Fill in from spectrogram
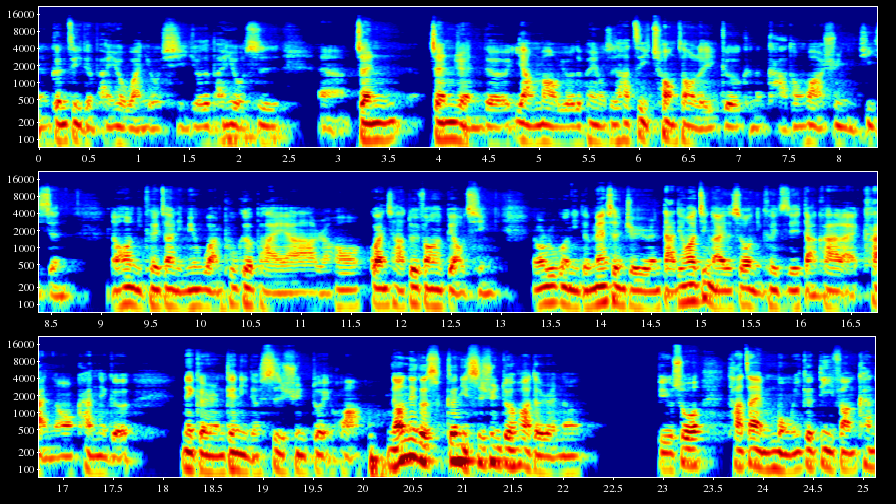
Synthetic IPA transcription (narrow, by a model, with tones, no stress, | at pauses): ə˧˦ŋkə˦nt͡sɹ̩˥˩t͡ɕi˨˩d̪ə˦pʰə˧˥ŋjo˨˧ʊwa˧˥njo˧˥ʊɕi˥˩jo˨˩ʊd̪ə˦pʰə˧˥ŋjo˨ʊʂɻ̩˥˩ | ə̰˨˩ʈ͡ʂə˥n | ʈ͡ʂə˥nɻə˧˦nd̪ə˧jɑ˥˧ŋmɑ˥˩ʊjo˨˩ʊd̪ə˧˩pʰə˧˥ŋjo˨ʊʂɻ̩˥˩t̪ʰa˥t͡sɹ̩˥˩t͡ɕi˨˩ʈ͡ʂʰwɑ˥˧ŋt͡sɑ˥˩ʊlə˩i˧˥ɡə˨kʰɤ˨˩nə˧˦ŋkʰa˨˩t̪ʰʊ˥ŋxwa˥˧ɕy˧˥ni˨˩t̪ʰi˥˩ʂə˥n | ɻa˧˥nxo˥˩ʊni˨˩kʰɤ˧˥i˨˩t͡sa˥˩li˨˩mjɛ˥˩nwa˧˥npʰu˥˧kʰɤ˥pʰa˧˥ɪa˧˦ɻa˧˥nxo˥˩ʊkwa˥nʈ͡ʂʰa˧˥t̪we˥˩ɪfɑ˥ŋd̪ə˨pjɑ˨˩ʊt͡ɕʰi˧˥˦ŋɻa˧˥nxo˥˩ʊɻu˧˥kwɔ˧˩ni˨˩d̪ə˩mɛ˥sə˨nʈ͡ʂə˨˩jo˨˩ɻə˦nt̪a˨˩t̪jɛ˥˧nxwa˥˧t͡ɕi˥˩nla˧˦ɪd̪ə˩ʂɻ̩˧˥xo˥˩ʊni˨˩kʰɤ˧˥i˨˩t͡sɻ̩˧˥t͡ɕjɛ˥t̪a˨˩kʰa˥ɪla̰˧˦ɪkʰa̰˥˩nɻa˧˥nxo˥˧ʊkʰa˥˧nna˥˩ɡə˩ | na˥˩ɪɡə˩ɻə˧˦nkə˦˥ni˨˩d̪ə˩ʂɻ̩˥˧ɕy˥˧nt̪we˥˧ɪxwa̰˥˩a˨˩nxo˥˧ʊna˥˩ɡə˩ʂkə˦ni˨˩ʂɻ̩˥˧ɕy˥˧nt̪we˥˧ɪxwa˥˩d̪ə˩ɻə˧˦nnə˦ | pi˨˩ɻu˧˥ʂwɔ˥t̪ʰa˥t͡sa˥˩ɪmo˨˩ʊi˧˥ɡə˧t̪i˥˩fɑ˦ŋkʰa˥˩n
